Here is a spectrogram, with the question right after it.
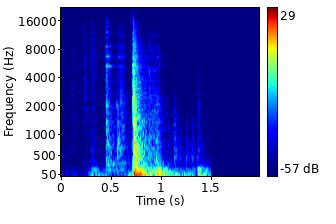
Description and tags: Door Close 6
Wooden Door Closing Slamming
closing, door, slamming, wooden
